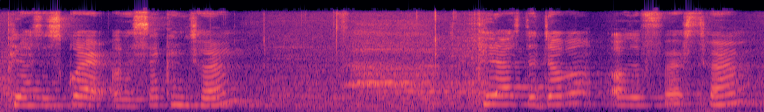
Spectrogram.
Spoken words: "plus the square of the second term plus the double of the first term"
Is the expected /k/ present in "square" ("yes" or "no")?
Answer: yes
